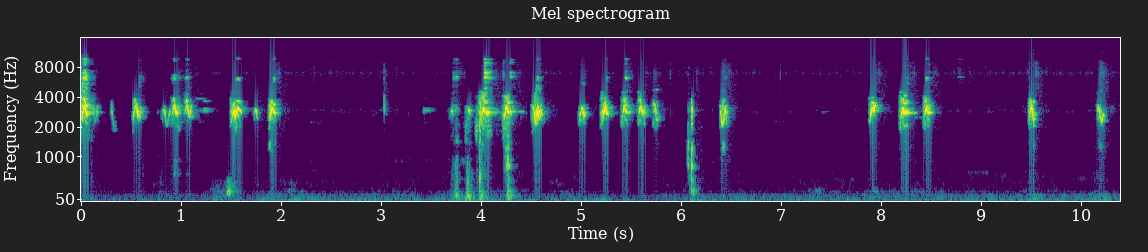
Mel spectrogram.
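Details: House finch pair perched on a backyard platform feeder, hopping on and off while communicating; short bright chirps repeated in loose clusters, some doubled, with a few soft clicks and perch taps between.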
